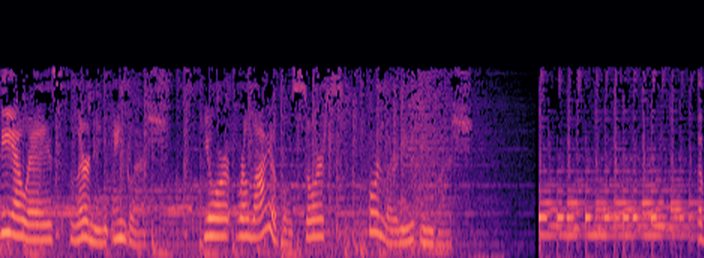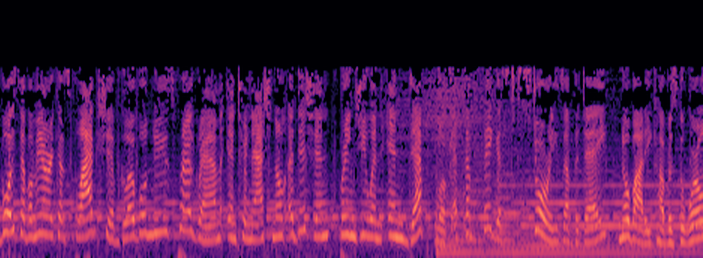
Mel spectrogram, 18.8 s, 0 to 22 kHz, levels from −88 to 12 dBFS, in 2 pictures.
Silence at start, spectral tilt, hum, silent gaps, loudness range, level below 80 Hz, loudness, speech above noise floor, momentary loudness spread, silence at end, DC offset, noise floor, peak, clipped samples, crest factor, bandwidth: 0 s; -4.5 dB/octave; none; none; 4 LU; -40 dBFS; -20 LUFS; 34 dB; 9 LU; 0 s; under 0.1%; -53 dBFS; -2 dBFS; under 0.1%; 18 dB; 8.8 kHz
